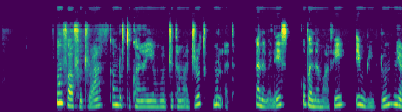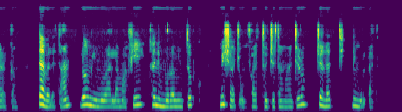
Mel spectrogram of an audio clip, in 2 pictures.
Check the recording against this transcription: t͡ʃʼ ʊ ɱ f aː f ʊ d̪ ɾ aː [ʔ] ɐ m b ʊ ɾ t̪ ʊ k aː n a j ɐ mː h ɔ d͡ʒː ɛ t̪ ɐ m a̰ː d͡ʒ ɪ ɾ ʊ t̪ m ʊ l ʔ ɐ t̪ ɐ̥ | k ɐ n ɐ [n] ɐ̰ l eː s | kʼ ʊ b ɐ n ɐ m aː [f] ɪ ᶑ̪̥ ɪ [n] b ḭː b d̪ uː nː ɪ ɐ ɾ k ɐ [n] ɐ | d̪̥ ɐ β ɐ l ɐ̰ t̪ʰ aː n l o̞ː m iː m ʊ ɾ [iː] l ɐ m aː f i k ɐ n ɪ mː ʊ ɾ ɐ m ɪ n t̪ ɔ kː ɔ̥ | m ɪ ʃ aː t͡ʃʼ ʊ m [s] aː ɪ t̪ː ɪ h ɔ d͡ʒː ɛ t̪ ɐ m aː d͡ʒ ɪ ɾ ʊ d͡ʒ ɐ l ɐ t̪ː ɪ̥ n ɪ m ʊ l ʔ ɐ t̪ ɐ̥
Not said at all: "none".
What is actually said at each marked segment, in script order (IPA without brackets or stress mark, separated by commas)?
k, m, f, m, m, aː, f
